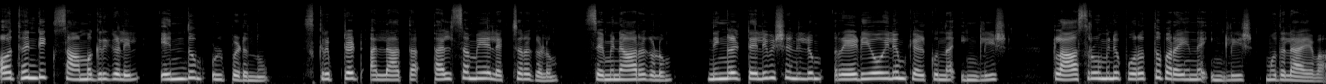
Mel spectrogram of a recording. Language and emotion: Malayalam, neutral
